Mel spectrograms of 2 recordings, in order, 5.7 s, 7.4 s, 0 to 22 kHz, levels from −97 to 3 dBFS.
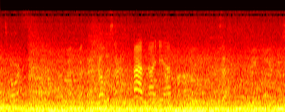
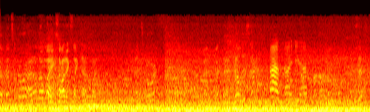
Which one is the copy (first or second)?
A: second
